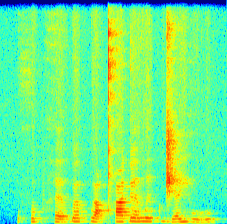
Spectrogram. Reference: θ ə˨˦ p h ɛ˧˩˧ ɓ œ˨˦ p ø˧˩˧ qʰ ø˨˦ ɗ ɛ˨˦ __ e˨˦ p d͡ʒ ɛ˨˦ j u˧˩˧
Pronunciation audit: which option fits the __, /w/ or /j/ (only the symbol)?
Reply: w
